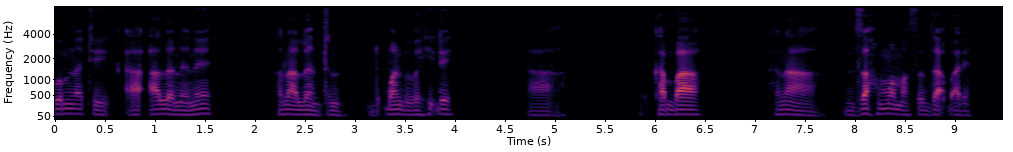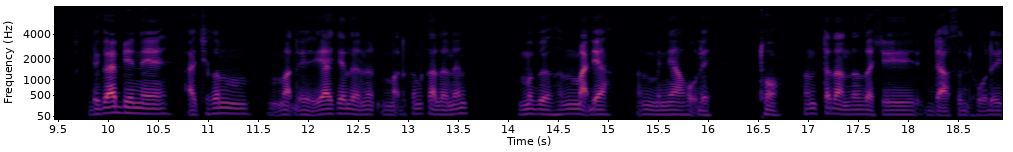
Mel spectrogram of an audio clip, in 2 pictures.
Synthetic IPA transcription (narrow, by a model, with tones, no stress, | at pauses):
o˦m˦na˦ti˨a˨ʔa˦lə˨nə˨nə˦ | hə˦na˨lə˨ntə˨ndə˨ɓʷa˦ndva˨ɦi˦ɗe˦ | a̰˨ | ka˨mba˦ | hə˦na˨d͡za˦hu˦ma˦ma˨sə˦d͡za̰˦ɓa˨ɾi˦n | də˨ɡa˦bi˦ne˨a̰˨t͡ʃi˨hə˦nma˨ɗə˨ja˦ke˦lə˨n˦ma̰˨ɗkə˦nka˨lə˨nə˦n | mə˦ɡə˨ɦə˦nma˨ɗi˦ja˦ | hɨ˦nmə˨n˦ja˦ɦo̰˨ɗe˦ | to˨hə˦nta˦da˨n˨də˦nza˨ʃi˦da̰˨sə˦də˨ho˨də˦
